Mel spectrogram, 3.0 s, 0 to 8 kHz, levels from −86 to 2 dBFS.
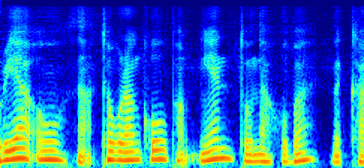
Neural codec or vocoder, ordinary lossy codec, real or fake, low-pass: codec, 16 kHz, about 1 kbps, DyCAST, with the encoder's durations; none; fake; 7.2 kHz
